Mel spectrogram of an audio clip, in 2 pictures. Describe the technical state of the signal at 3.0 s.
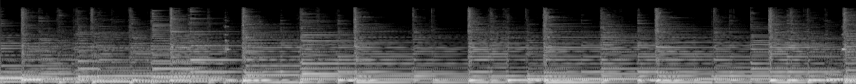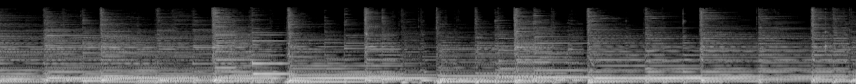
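No fault can be heard at 3.0 s, and the signal is intact at that moment.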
